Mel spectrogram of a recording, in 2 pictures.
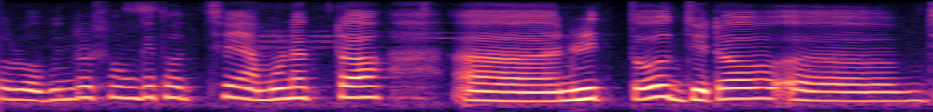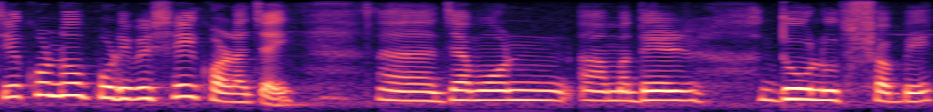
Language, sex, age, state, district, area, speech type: Bengali, female, 30-45, West Bengal, Malda, rural, spontaneous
